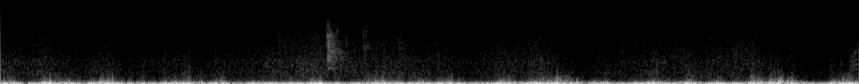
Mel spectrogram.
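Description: Gusty wind buffeting the microphone: a loud, low rumble that keeps rising and falling.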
